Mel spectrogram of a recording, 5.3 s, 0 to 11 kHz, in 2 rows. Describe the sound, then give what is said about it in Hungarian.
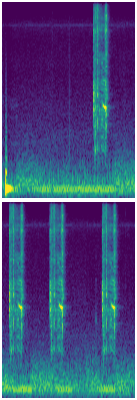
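An iPhone 4 camera shutter clicks in burst mode after a software update: four crisp, bright clicks at a slow pace of about one frame per second over a faint low hum, with no talking. “Ez legalább egy frame per szekundum volt. És ezt sorozatképnek nevezed már?”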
